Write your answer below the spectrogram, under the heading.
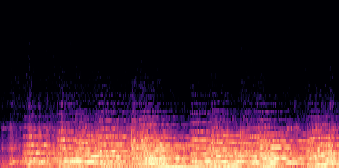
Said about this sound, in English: Here's how it works. A bunch of people stand around in a circle, and each one holds a rope that connects to a bell up in the tower. They ring their bells one after another, making a waterfall of sound.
